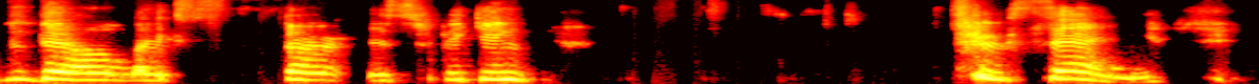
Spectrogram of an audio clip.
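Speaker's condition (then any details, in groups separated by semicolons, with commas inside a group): Stuttering; attended a speech course; blocks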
